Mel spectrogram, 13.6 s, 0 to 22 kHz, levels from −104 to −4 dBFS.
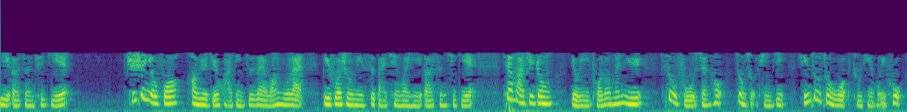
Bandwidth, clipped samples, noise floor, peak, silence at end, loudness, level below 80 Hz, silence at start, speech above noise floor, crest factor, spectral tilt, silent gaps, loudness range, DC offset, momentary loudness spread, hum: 3.8 kHz; under 0.1%; -53 dBFS; 0 dBFS; 0.1 s; -17 LUFS; -48 dBFS; 0 s; 37 dB; 16 dB; -12 dB/octave; none; 3 LU; under 0.1%; 10 LU; none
